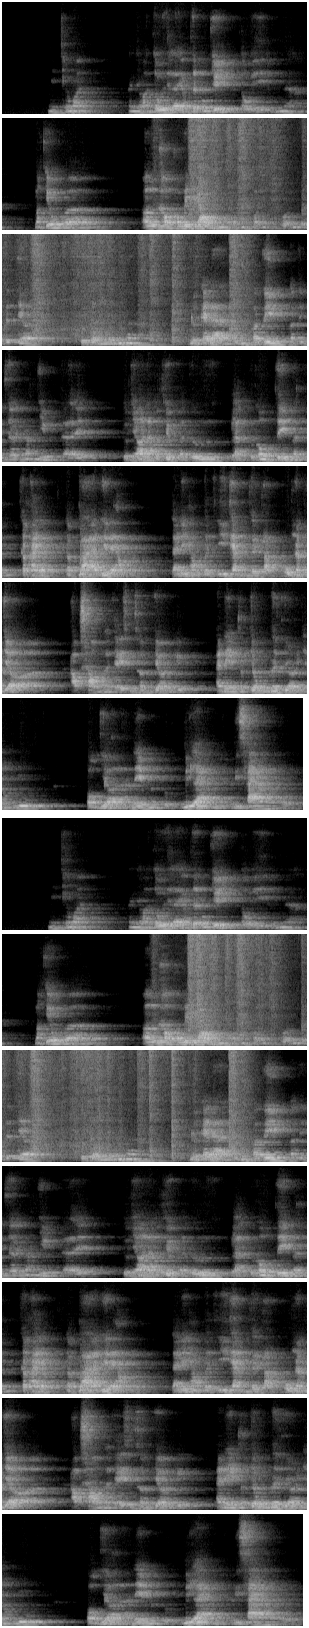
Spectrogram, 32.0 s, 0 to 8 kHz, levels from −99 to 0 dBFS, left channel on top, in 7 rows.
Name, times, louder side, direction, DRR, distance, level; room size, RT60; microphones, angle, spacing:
voice 1, 0.7-1.2 1.9-4.5 5.1-6.0 6.7-9.7 10.3-11.4 12.0-14.9 15.5-18.9 19.2-20.1 20.8-23.4 23.9-25.6 26.1-28.0 28.7-31.8, left 1 dB, 35° left, -3 dB, 1.5 m, -31 dB
sound 1, 6.8-6.9 7.3-8.8 9.1-12.1 12.5-12.8, right 3 dB, 65° right, 1.3 m, -36 dB
6.1 x 5.4 x 4.4 m, 1.1 s
head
